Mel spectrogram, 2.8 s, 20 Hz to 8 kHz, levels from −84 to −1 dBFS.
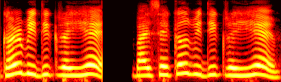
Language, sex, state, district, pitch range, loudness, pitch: Hindi, female, Arunachal Pradesh, Longding, 275-315 Hz, -13 LUFS, 300 Hz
